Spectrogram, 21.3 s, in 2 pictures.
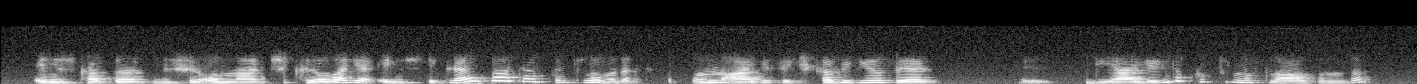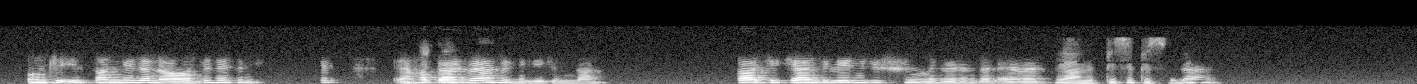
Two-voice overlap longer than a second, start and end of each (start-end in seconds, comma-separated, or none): none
